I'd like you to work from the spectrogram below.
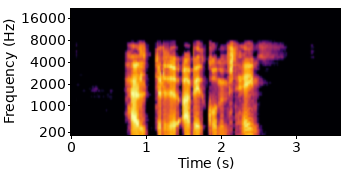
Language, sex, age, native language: Icelandic, male, 30-39, Icelandic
